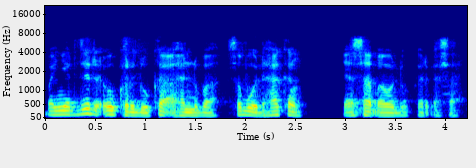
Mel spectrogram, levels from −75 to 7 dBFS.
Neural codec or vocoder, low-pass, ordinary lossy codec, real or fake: none; 7.2 kHz; AAC, 32 kbps; real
